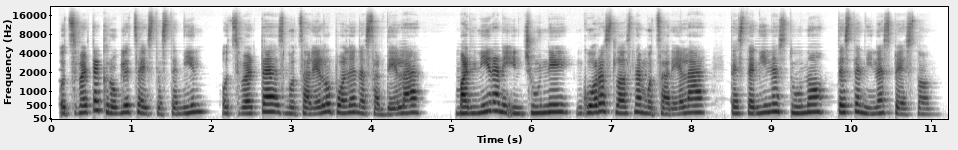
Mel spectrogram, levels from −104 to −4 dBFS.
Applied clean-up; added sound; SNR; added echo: neural mask model DeepFilterNet 3.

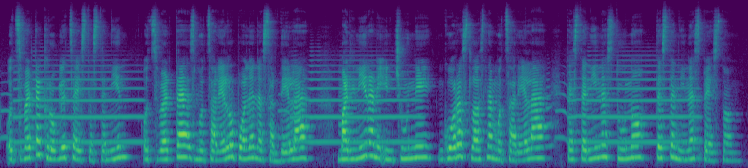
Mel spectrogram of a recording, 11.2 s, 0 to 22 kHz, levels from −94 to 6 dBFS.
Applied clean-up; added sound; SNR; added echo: none; Trumpet; 15 dB; none.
